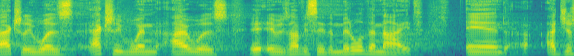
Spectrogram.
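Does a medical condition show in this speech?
No.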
